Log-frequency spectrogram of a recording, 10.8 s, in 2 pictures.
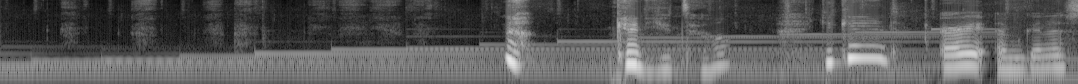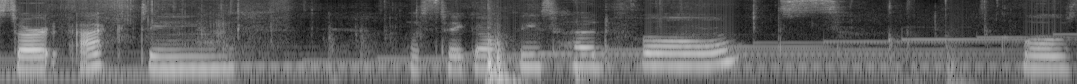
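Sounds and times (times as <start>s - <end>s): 
pen writing a name on paper: 0.3s - 2.3s
speech: 2.5s - 6.7s, 7.4s - 9.5s, 10.5s - 10.7s.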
